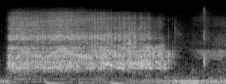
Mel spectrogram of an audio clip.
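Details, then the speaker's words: Mollar HD826 800 W SDS Plus hammer drill fitted with an adapter, hammer-drilling concrete: harsh, even chattering bite for about a second and a half, with no slipping or stalling; the hammer is working properly. "Nah dengan adaptor ini dia masih bisa ada hammernya ya"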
